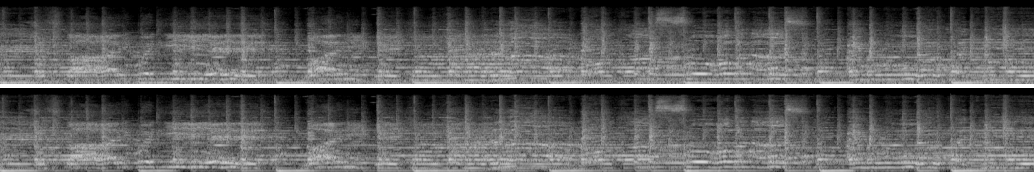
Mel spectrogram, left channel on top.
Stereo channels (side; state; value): left; noise; rumble, 13 dB below the sound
